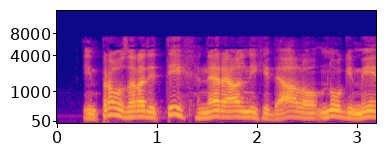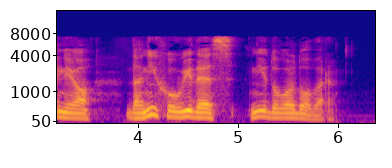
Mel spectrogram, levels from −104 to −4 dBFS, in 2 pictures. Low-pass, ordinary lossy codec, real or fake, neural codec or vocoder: 7.2 kHz; MP3, 48 kbps; real; none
